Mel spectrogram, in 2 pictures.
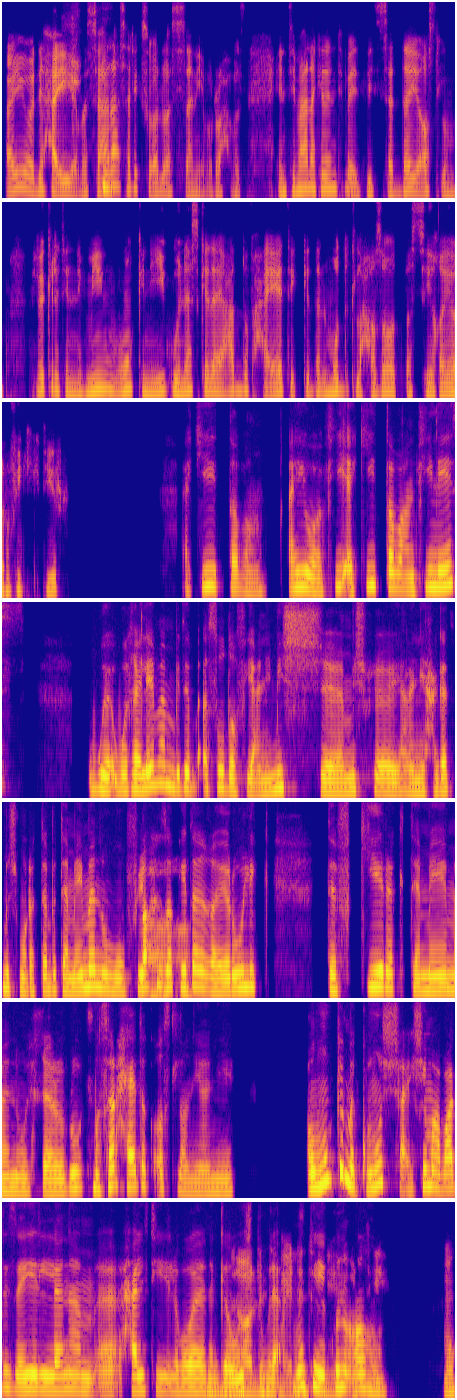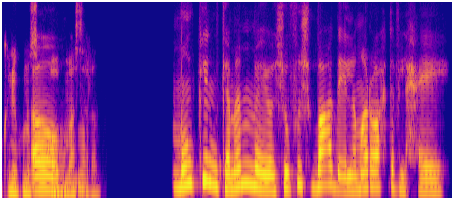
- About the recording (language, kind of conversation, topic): Arabic, podcast, هل قابلت قبل كده حد غيّر نظرتك للحياة؟
- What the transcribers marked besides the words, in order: none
